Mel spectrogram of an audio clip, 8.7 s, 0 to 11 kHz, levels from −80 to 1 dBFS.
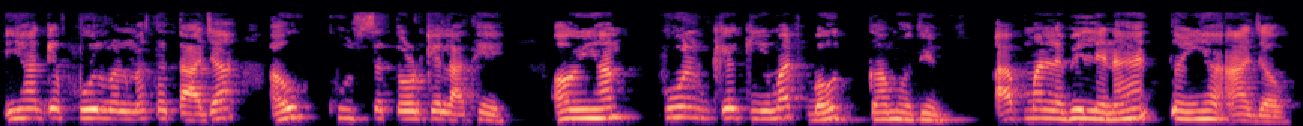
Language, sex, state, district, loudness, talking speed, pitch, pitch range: Chhattisgarhi, male, Chhattisgarh, Rajnandgaon, -16 LUFS, 220 wpm, 215 Hz, 190-230 Hz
